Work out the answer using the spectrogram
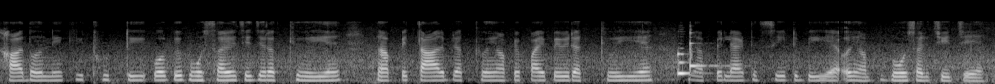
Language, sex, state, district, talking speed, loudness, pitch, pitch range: Hindi, female, Haryana, Rohtak, 230 wpm, -19 LUFS, 190 Hz, 185-195 Hz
